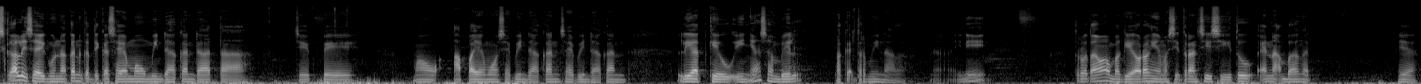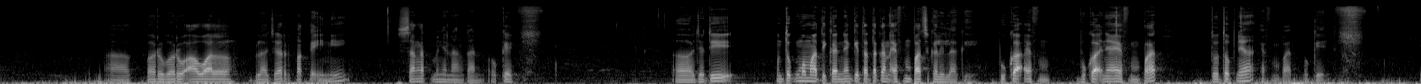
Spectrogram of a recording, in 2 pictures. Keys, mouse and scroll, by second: 1.9-3.5 typing, 8.3-9.4 drag, 9.9 BackSpace, 18.3 click, 23.2 F4, 25.4 F4, 26.7 F4.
